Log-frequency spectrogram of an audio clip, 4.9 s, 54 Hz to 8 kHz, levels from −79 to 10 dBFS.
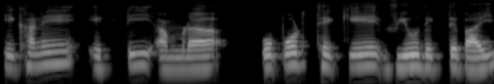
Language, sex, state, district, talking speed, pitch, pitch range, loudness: Bengali, male, West Bengal, North 24 Parganas, 95 wpm, 150 Hz, 140-165 Hz, -33 LUFS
